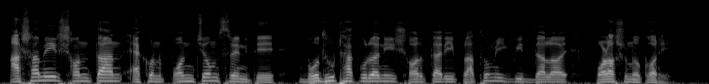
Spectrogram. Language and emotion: Bengali, neutral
